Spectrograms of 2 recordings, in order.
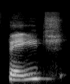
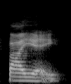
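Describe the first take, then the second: First: The name ends in a consonant sound. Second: The name ends in a vowel sound. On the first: The speaker calls it wrong. "That's not how you say it" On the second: The speaker calls it right. "Apparently, it's faye"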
